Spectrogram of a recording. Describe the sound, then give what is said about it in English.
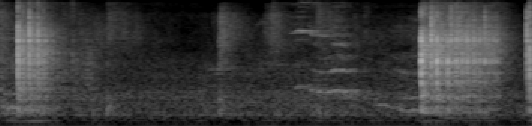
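A dog whimpers softly with a few thin, high whines as she sees someone she wants to go to, set between bright metallic jingling bursts at the start and end, like tags or coins clinking. “Dogs are so sweet.”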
